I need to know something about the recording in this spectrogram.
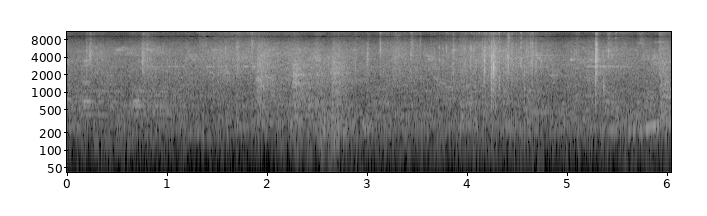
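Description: Footsteps of passersby tap on cobblestones.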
